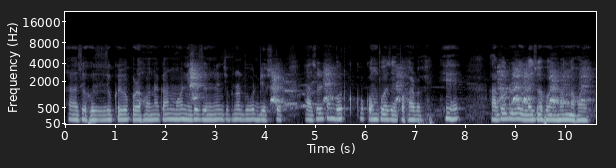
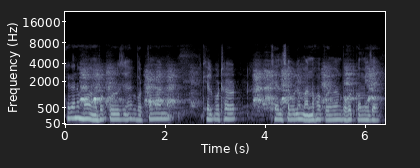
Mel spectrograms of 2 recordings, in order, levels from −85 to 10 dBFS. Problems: none marked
